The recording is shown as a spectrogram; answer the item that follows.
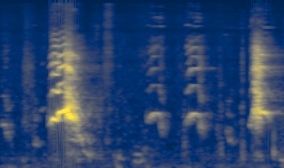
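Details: Pyrenean Mastiff puppy, two and a half weeks old, in a whelping box: one loud high yip, two faint short whimpers, then another sharp yip.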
